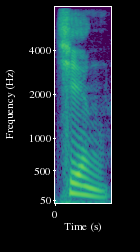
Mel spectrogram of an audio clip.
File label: "cing3", Taiwanese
